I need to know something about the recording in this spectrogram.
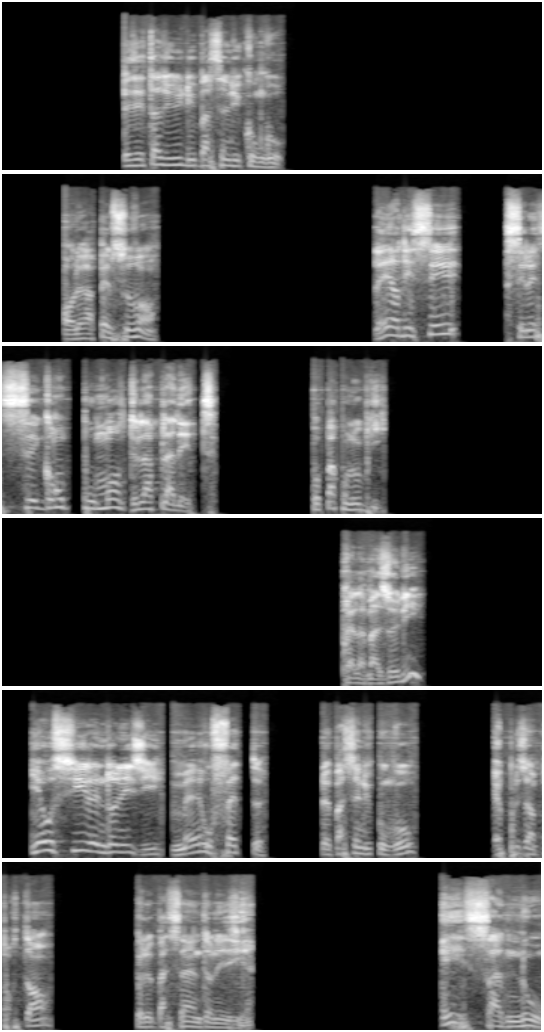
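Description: A middle-aged man speaks calmly into a microphone, in bursts with pauses, heard through a loudspeaker.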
